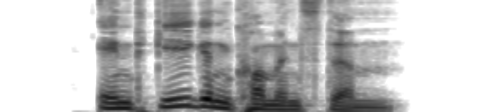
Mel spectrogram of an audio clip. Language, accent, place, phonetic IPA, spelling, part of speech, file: German, Germany, Berlin, [ɛntˈɡeːɡn̩ˌkɔmənt͡stəm], entgegenkommendstem, adjective, De-entgegenkommendstem.ogg
- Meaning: strong dative masculine/neuter singular superlative degree of entgegenkommend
